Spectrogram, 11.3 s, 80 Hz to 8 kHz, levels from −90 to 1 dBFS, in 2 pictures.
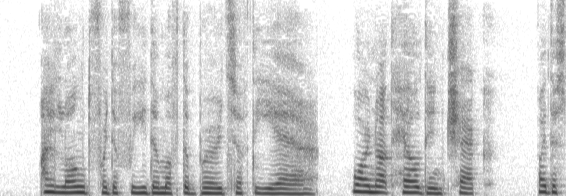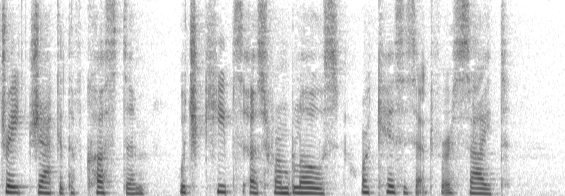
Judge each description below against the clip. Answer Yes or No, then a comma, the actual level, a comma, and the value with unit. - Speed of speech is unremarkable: Yes, average, 175 wpm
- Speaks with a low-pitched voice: No, high, 220 Hz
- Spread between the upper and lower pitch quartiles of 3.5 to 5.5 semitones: No, narrow, 2.5 semitones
